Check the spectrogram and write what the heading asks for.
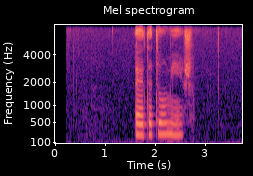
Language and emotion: Russian, neutral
